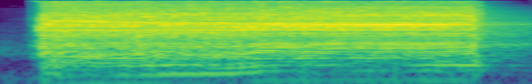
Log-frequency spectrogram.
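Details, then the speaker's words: Impact driver driving a screw, compared with drill and hammer drill: loud, rapid hammering chatter with a bright high buzz staying even as the screw sinks; fast, noisy, with vibration, working normally. "así que con el impacto que vas a notar velocidad pero también vas a notar Ruido y mucho más control que puedo hacer."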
